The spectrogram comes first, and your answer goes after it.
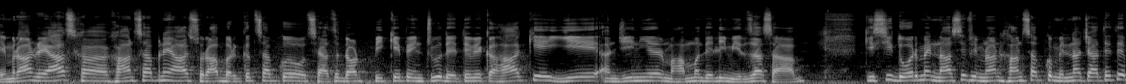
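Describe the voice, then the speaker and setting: A man's voice: a little high, fairly even intonation, moderate pace. A man, hosting an interview and putting direct, probing questions. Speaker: host, interviewer.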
